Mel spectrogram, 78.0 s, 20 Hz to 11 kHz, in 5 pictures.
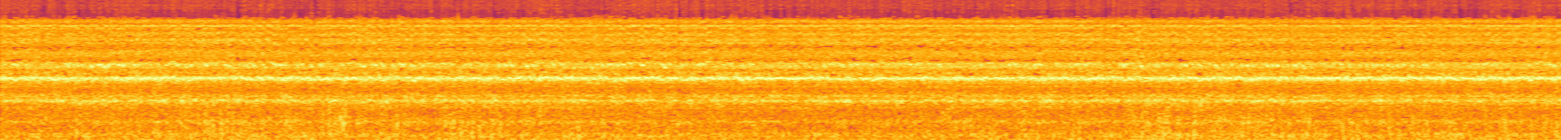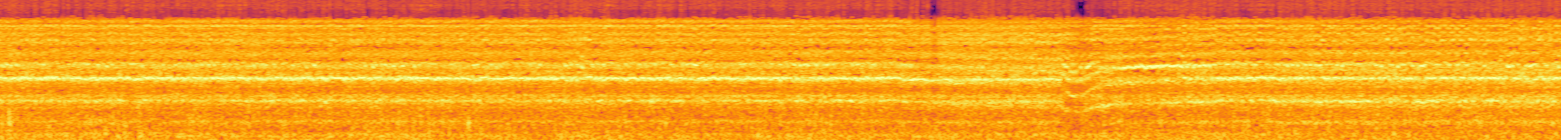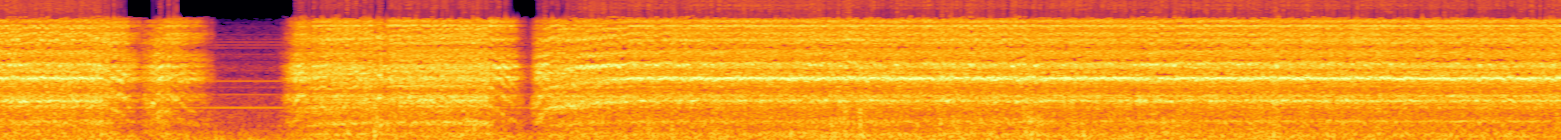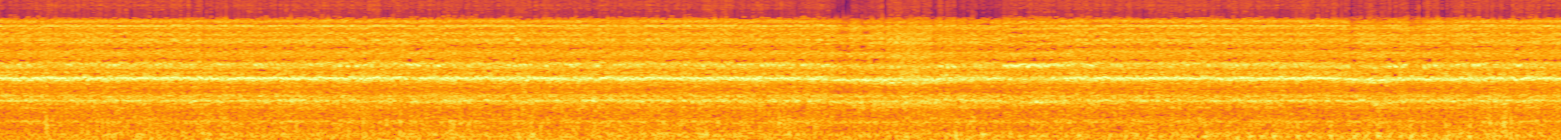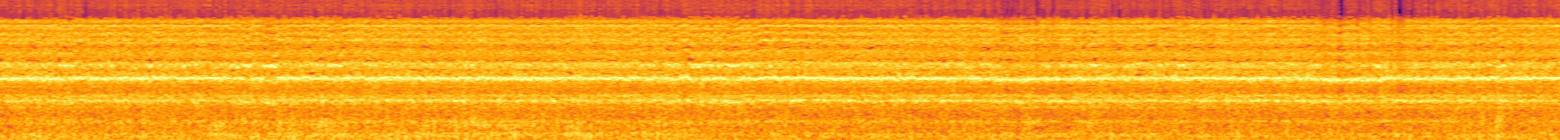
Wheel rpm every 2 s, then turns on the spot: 230, 230, 230, 230, 230, 230, 230, 230, 230, 230, 230, 230, 220, 200, 210, 210, 80, 140, 150, 230, 230, 230, 230, 240, 230, 230, 230, 230, 220, 230, 230, 230, 230, 230, 230, 230, 230, 230, 230.
none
